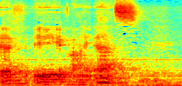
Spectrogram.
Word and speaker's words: Fais: So in the printed French, you will see Fais is spelled F-A-I-S. That is pronounced Fais. You do not pronounce the S.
